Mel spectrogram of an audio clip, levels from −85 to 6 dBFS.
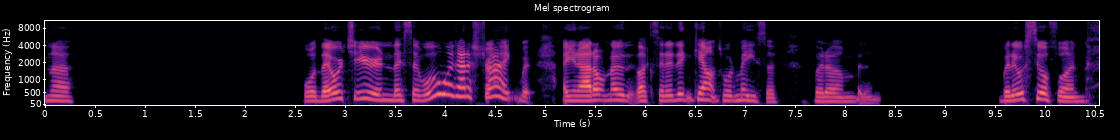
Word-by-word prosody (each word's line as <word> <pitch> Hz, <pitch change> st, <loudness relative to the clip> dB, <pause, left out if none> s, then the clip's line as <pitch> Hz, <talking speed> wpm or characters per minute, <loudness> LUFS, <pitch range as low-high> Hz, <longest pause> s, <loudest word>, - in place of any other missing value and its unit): No. 185 Hz, -3 st, -3 dB, 2.3 s
Well, 180 Hz, +1 st, -1 dB
they 185 Hz, +2 st, +4 dB
were 260 Hz, +3 st, +3 dB
cheering, 240 Hz, -7 st, 0 dB
they 205 Hz, 0 st, -1 dB
said, 200 Hz, 0 st, -5 dB
"Whoo, 420 Hz, -, +3 dB
I 415 Hz, -, +2 dB
got 350 Hz, -2 st, +5 dB
a 350 Hz, -, +2 dB
strike," 295 Hz, -5 st, +1 dB
but, -, -, -7 dB, 0.3 s
uh, -, -, +2 dB
you 190 Hz, -, -1 dB
know, 190 Hz, 0 st, +5 dB
I 190 Hz, -, +9 dB
don't 210 Hz, -1 st, +2 dB
know 210 Hz, 0 st, 0 dB
like 180 Hz, +1 st, 0 dB
I -, -, -17 dB
said, 190 Hz, -, -3 dB
it 195 Hz, -, 0 dB
didn't 225 Hz, +1 st, -2 dB
count 225 Hz, -8 st, +1 dB
toward 195 Hz, -1 st, -5 dB
me, 200 Hz, -2 st, -3 dB
so 150 Hz, -3 st, -9 dB, 0.4 s
but, 165 Hz, -1 st, -2 dB
um 160 Hz, 0 st, -5 dB
b 110 Hz, 0 st, -12 dB, 1.2 s
But 180 Hz, +1 st, 0 dB
it -, -, +2 dB
was 235 Hz, +1 st, +1 dB
still 245 Hz, -4 st, +2 dB
fun. 165 Hz, -2 st, -3 dB
195 Hz, 205 wpm, -27 LUFS, 180-230 Hz, 2.3 s, I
